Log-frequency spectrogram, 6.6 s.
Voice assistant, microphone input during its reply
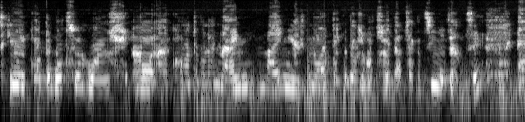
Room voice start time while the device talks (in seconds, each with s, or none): none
